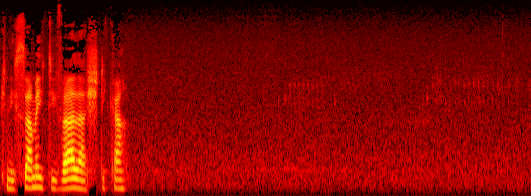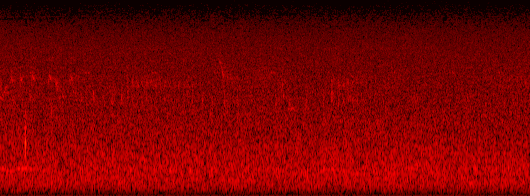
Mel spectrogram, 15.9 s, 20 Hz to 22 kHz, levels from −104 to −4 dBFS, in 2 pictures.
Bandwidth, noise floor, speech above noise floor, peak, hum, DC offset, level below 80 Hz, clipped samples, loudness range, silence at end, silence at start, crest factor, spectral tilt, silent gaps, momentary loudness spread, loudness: over 20 kHz; -66 dBFS; 31 dB; -14 dBFS; none; under 0.1%; under -90 dBFS; under 0.1%; 26 LU; 14 s; 0 s; 30 dB; -2.5 dB/octave; none; 29 LU; -35 LUFS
